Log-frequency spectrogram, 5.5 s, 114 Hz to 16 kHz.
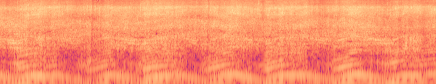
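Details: New Kawasaki TJ53E two-stroke brush cutter cutting tall grass: a strong high buzz dips and recovers as the head bites. It pulls cleanly and holds revs under load.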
